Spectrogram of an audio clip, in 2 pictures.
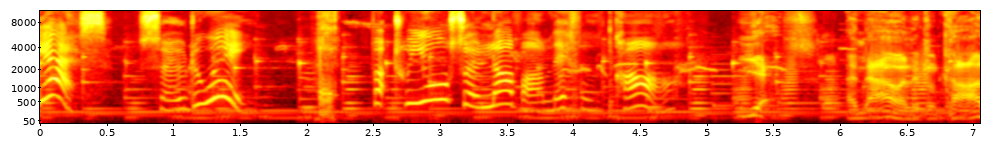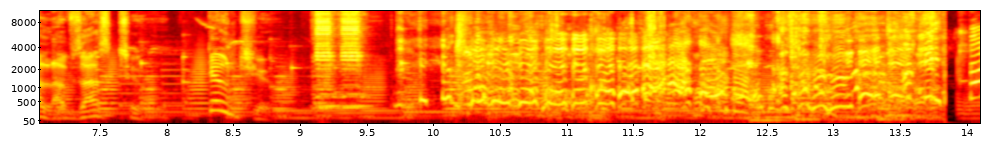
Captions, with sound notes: Yes, so do we. (SNORTS) But we also love our little car. Yes, and our little car loves us, too. -Don't you? -(CAR HORN BEEPS) (ALL LAUGH)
